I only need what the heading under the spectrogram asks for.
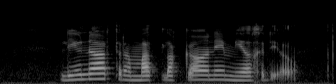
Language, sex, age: Afrikaans, female, 20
